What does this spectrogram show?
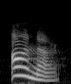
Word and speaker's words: honor: pronunciation pronunciation letter h letter H in some words becomes becomes silent I don't pronounce h in these words like what H here will be silent letter when why our honest honor so H here will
